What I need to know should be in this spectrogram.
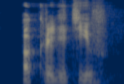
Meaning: letter of credit, bill of credit, letter of undertaking
- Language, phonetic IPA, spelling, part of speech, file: Russian, [ɐkrʲɪdʲɪˈtʲif], аккредитив, noun, Ru-аккредитив.ogg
